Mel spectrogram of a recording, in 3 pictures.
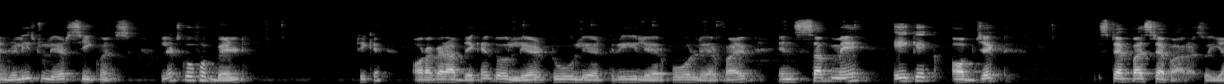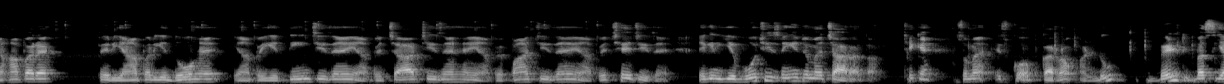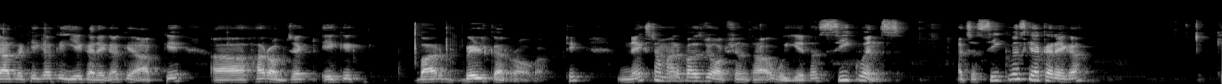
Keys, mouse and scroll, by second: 2.6 click, 5.1-12.7 drag, 12.7 click, 21.7 click, 22.3 ctrl+z, 30.8 click, 36.2 click.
